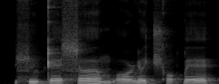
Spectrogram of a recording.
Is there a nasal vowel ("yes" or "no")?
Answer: no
